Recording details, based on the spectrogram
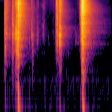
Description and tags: The Sound of a toy gun reloading and cocking.
gun, weapon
